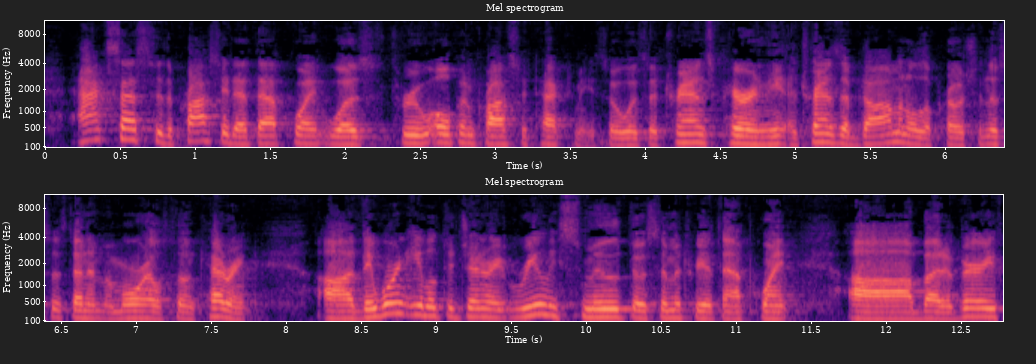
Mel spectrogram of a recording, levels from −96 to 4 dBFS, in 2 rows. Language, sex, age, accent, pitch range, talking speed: English, male, 40-59, American, 135-170 Hz, 195 wpm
